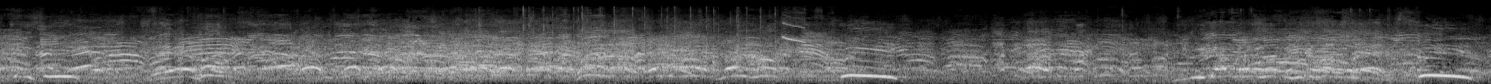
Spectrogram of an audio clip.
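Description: Crowd of fight spectators shouting and yelling over one another, a steady din of many overlapping voices.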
